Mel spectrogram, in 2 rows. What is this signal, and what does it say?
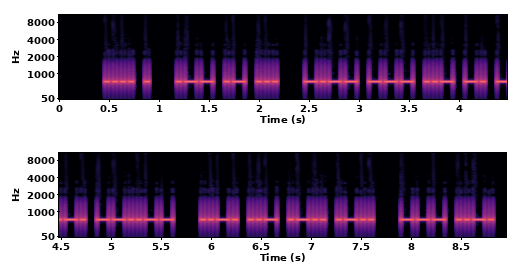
Morse code, heard as a keyed tone, about 30 wpm, 700 Hz. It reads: HE WAS YOUNG, FULL OF
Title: Sentences from Top 1100 Words 30wpm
